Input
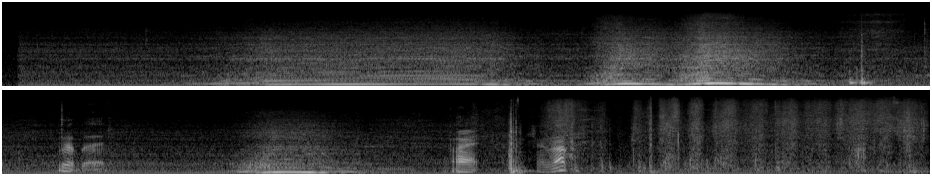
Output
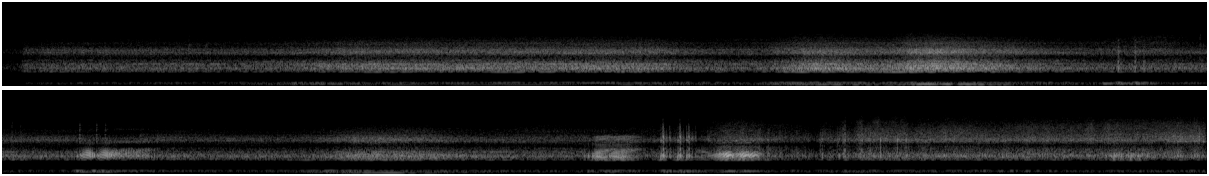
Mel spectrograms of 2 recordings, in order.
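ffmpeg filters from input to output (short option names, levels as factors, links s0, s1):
-filter_complex "[0:a]asplit=3[s0][s1][s2];[s0]bandpass=f=730:t=q:w=8,volume=1[s3];[s1]bandpass=f=1090:t=q:w=8,volume=0.501[s4];[s2]bandpass=f=2440:t=q:w=8,volume=0.355[s5];[s3][s4][s5]amix=inputs=3:normalize=0,acrossover=split=160 7900:gain=0.112 1 0.178[s6][s7][s8];[s6][s7][s8]amix=inputs=3:normalize=0,bandreject=f=60:t=h:w=6,bandreject=f=120:t=h:w=6,bandreject=f=180:t=h:w=6,bandreject=f=240:t=h:w=6,asplit=2[s9][s10];[s10]acompressor=threshold=0.00141:ratio=6,volume=1.06[s11];[s9][s11]amix=inputs=2:normalize=0,afftfilt=real='re*(1-between(b*sr/4096,240,890))':imag='im*(1-between(b*sr/4096,240,890))':win_size=4096:overlap=0.75,asetrate=33957,aresample=44100,asplit=2[s12][s13];[s13]aecho=0:1:169.1|256.6:0.891|0.562[s14];[s12][s14]amix=inputs=2:normalize=0,volume=2.82"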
